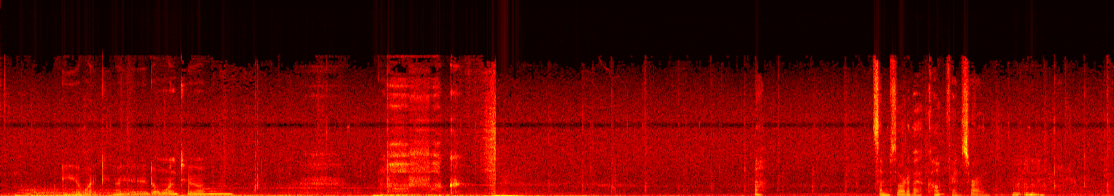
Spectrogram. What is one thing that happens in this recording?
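A young woman talks calmly into a microphone, close by.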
